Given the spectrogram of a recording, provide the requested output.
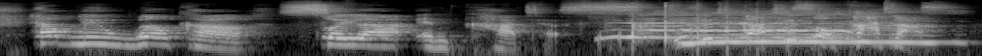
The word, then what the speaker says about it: Curtis: And ladies and gentlemen, help me welcome Soila and Curtis. Is it Curtis or Curtis? Curtis. Curtis. Actually, the T is silent. So it's Curtis.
